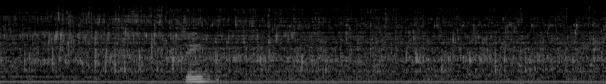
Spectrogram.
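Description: Steady trickling and rushing of water circulating through a running saltwater reef aquarium, over a low steady hum.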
